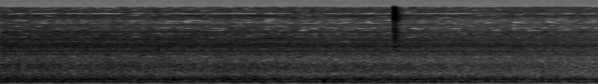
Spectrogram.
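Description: Low rumble of a passenger train running along the track, slowly fading as it moves away, with a single sharp click about three seconds in.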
